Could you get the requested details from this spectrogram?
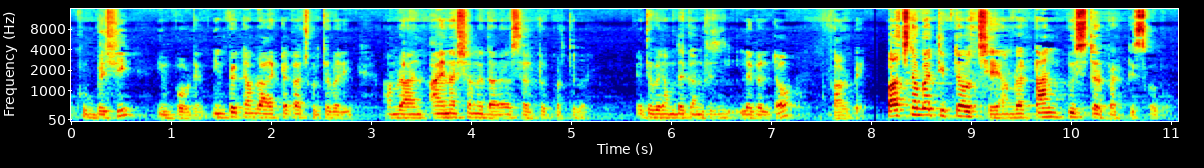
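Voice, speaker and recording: A man's voice: medium pitch, dark tone, a little hiss or hum. A young man teaching IELTS speaking tips, explaining in Bengali mixed with English and repeating key points. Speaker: IELTS tutor. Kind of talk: tips video lesson.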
